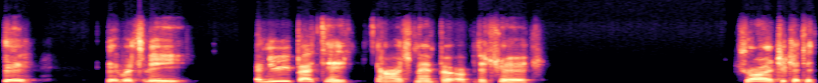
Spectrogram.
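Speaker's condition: Cerebral palsy; speech impairment

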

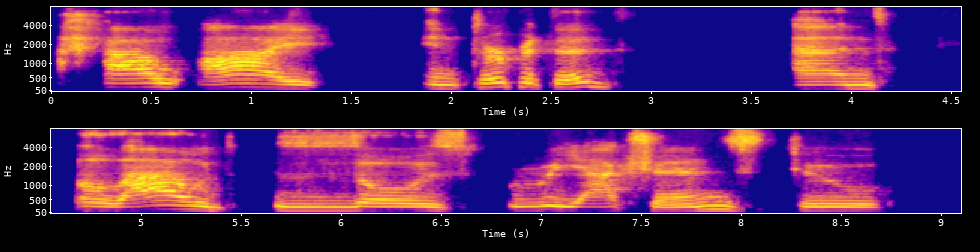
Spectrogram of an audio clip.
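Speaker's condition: Stutter; stutter since birth in Lebanon, speaking disability, breathing technique partly controls it, Toastmasters practice; audible stutter, pauses may sound like internet lag; prolonged sounds, blocks

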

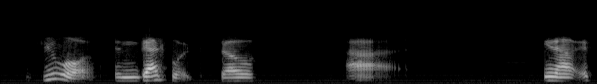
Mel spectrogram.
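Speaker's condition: Cerebral palsy; titanium neck limits looking up

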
